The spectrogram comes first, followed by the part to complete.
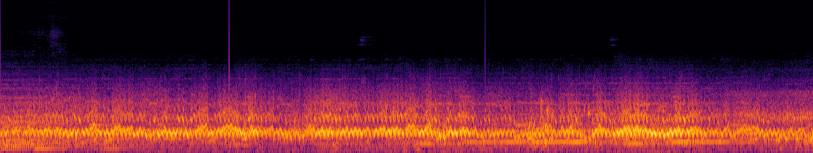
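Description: Film soundtrack of an underwater scuba scene: synthesizer music over a steady, muffled underwater noise, with a low repeating note coming in about halfway through.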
